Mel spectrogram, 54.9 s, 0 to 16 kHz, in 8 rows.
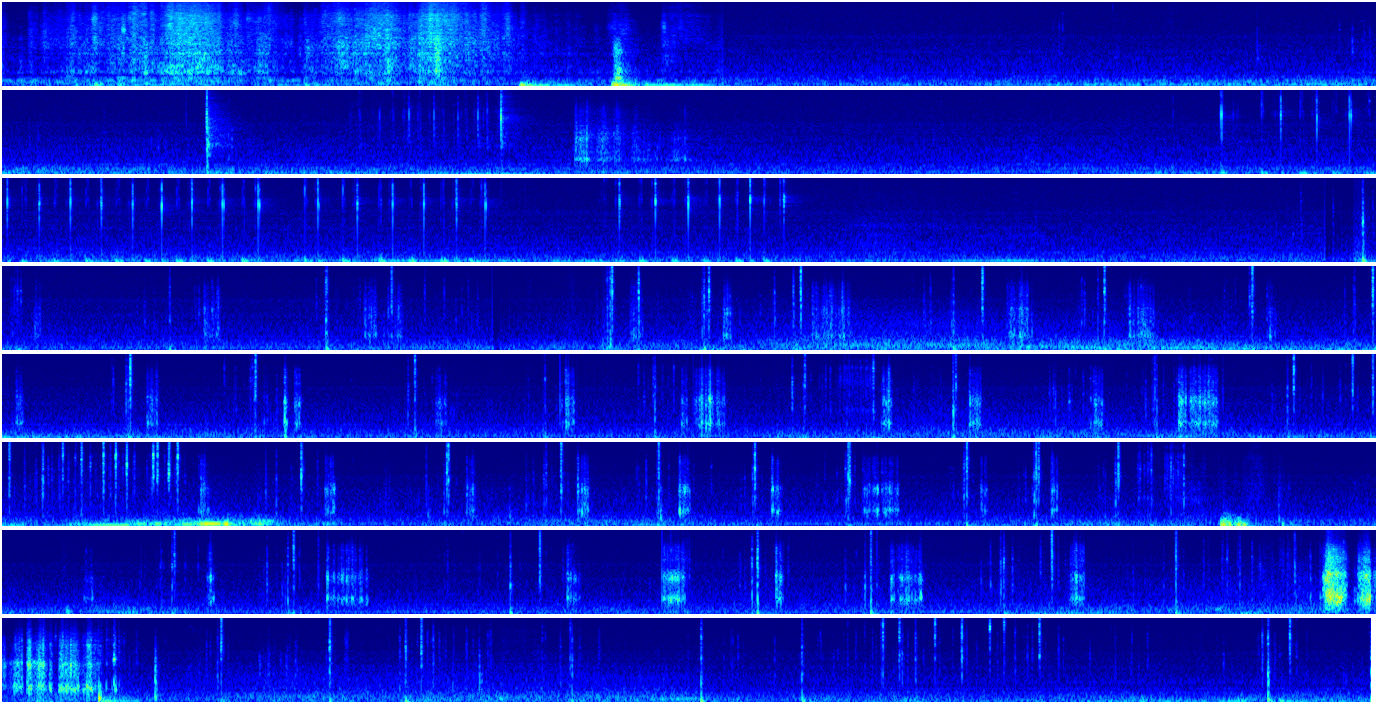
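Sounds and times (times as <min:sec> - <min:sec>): scraping rustles: 0:00.0 - 0:03.6
mechanical keyboard clicks and taps: 0:12.9 - 0:16.2, 0:16.8 - 0:17.7.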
